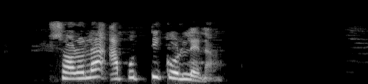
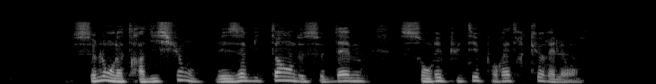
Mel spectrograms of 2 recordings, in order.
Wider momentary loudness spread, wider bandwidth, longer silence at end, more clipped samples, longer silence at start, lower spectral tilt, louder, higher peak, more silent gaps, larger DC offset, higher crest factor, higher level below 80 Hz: second, 8 LU vs 11 LU; about the same, 8 kHz vs 7.8 kHz; first, 1.5 s vs 0.75 s; neither; second, 0.5 s vs 0.75 s; second, -3 dB/octave vs -6 dB/octave; first, -15 LUFS vs -33 LUFS; first, -2 dBFS vs -16 dBFS; second, none vs 2.09-2.15 s, 3.94-3.98 s; neither; about the same, 16 dB vs 18 dB; first, -66 dBFS vs -74 dBFS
